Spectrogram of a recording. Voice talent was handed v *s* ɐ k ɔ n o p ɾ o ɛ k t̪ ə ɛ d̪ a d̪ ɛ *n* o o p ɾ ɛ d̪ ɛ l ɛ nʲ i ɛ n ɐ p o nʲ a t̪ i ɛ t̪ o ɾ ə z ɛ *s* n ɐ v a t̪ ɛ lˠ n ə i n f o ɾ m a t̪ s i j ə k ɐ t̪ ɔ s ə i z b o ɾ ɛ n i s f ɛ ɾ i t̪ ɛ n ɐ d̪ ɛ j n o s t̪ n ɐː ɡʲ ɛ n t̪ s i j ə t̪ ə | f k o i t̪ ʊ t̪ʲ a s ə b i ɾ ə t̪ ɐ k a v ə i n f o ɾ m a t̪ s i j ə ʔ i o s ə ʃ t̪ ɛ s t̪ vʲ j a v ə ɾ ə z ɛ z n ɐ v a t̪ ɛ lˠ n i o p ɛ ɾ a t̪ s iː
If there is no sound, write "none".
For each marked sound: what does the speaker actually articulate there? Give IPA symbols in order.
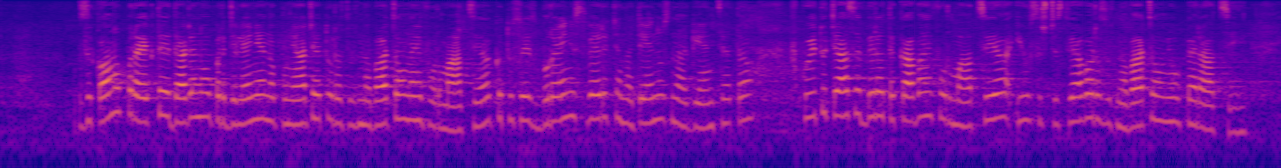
z, n, z

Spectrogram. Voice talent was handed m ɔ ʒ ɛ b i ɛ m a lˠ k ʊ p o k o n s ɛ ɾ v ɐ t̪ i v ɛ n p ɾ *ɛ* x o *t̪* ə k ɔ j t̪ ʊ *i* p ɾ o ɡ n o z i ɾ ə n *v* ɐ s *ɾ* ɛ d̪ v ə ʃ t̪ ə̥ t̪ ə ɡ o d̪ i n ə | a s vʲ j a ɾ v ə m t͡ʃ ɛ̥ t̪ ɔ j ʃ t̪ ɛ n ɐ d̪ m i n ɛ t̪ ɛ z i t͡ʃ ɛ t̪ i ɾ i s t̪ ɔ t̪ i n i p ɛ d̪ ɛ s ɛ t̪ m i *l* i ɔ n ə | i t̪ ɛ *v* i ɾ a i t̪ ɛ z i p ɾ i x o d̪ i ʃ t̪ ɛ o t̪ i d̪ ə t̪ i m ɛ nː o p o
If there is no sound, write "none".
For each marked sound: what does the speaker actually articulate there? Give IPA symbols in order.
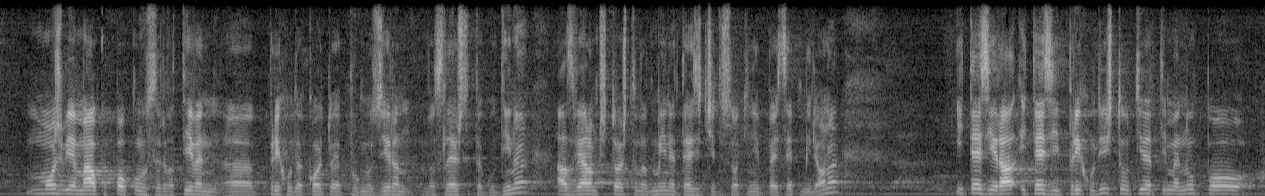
i, d̪, ɛ, v, l, l, z

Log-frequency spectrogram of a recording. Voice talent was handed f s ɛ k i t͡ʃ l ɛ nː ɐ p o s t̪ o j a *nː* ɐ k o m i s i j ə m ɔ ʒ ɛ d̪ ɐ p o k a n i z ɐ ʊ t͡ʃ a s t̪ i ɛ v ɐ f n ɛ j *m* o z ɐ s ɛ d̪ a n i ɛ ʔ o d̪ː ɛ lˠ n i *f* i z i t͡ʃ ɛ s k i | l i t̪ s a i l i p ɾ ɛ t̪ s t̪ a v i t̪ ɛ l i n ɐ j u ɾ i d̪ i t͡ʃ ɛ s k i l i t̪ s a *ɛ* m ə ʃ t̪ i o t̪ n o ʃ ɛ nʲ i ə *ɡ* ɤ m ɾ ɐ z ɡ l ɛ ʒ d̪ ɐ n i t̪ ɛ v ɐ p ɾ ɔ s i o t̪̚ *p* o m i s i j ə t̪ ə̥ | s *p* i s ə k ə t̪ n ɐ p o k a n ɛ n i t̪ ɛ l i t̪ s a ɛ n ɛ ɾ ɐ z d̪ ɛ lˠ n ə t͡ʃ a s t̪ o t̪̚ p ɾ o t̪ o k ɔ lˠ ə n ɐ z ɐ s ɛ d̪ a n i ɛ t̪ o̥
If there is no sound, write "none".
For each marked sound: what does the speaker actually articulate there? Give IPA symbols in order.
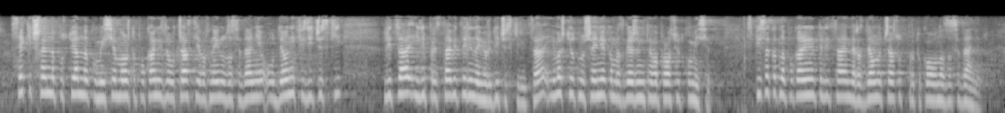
nː, n, f, i, k, k, p

